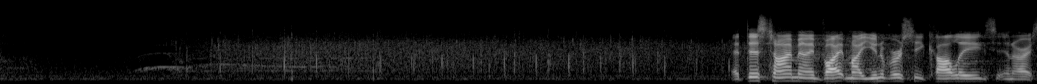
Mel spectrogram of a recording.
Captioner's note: cheers and applause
